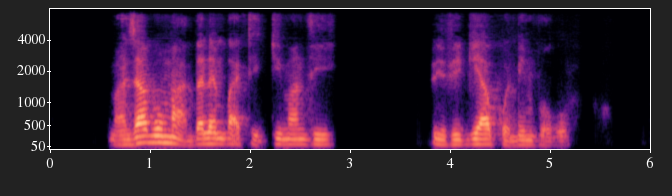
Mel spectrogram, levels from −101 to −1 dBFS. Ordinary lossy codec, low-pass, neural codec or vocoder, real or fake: Opus, 64 kbps; 7.2 kHz; codec, 16 kHz, 1.1 kbps, Voila-Tokenizer; fake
